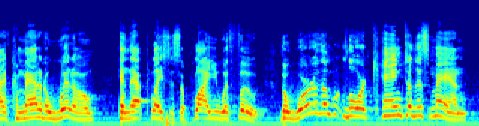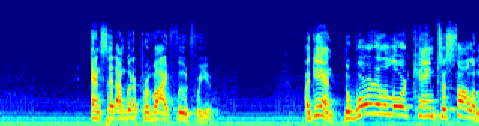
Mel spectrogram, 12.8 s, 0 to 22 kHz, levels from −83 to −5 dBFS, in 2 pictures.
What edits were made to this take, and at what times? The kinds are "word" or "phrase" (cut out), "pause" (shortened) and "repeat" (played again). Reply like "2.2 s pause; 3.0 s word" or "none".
none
